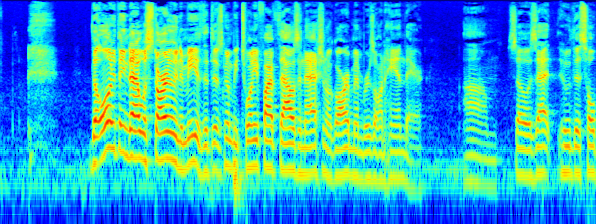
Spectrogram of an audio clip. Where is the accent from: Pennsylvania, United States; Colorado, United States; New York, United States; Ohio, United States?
Ohio, United States; Dayton; growing up in Dayton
